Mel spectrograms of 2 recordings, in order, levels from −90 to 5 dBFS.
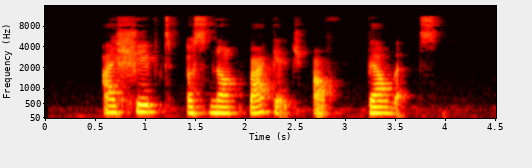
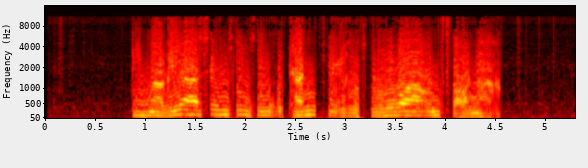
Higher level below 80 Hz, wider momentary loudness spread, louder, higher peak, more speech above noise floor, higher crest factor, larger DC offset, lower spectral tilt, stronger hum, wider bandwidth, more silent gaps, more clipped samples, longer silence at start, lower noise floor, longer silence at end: about the same, -56 dBFS vs -52 dBFS; first, 16 LU vs 10 LU; first, -20 LUFS vs -28 LUFS; first, -4 dBFS vs -14 dBFS; first, 41 dB vs 35 dB; about the same, 18 dB vs 16 dB; neither; about the same, -5.5 dB/octave vs -5.5 dB/octave; neither; about the same, 11.5 kHz vs 11.5 kHz; neither; neither; second, 0.6 s vs 0.9 s; about the same, -61 dBFS vs -63 dBFS; second, 0.6 s vs 0.75 s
